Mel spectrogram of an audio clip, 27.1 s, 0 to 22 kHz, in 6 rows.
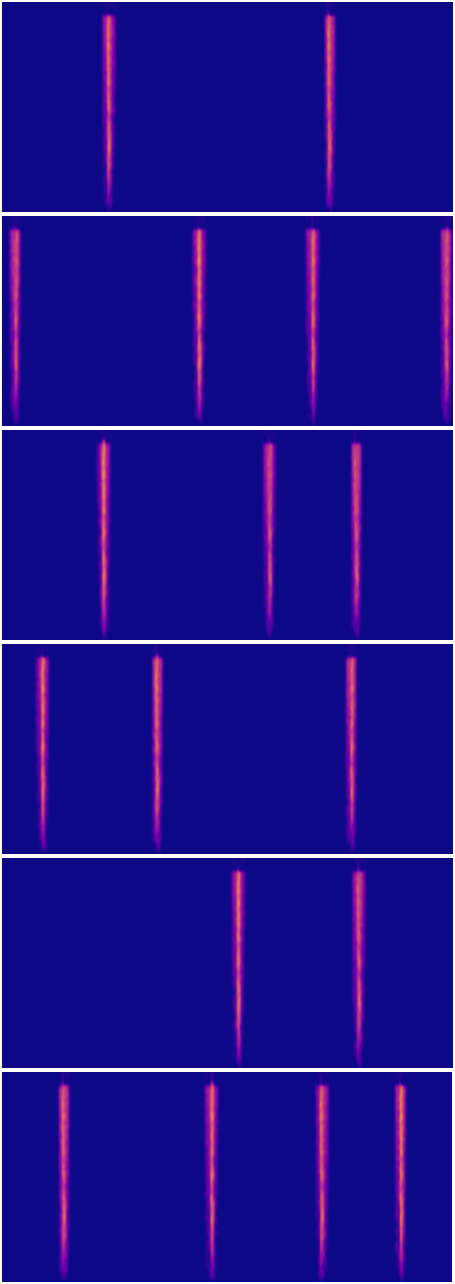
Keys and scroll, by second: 1.8 g.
